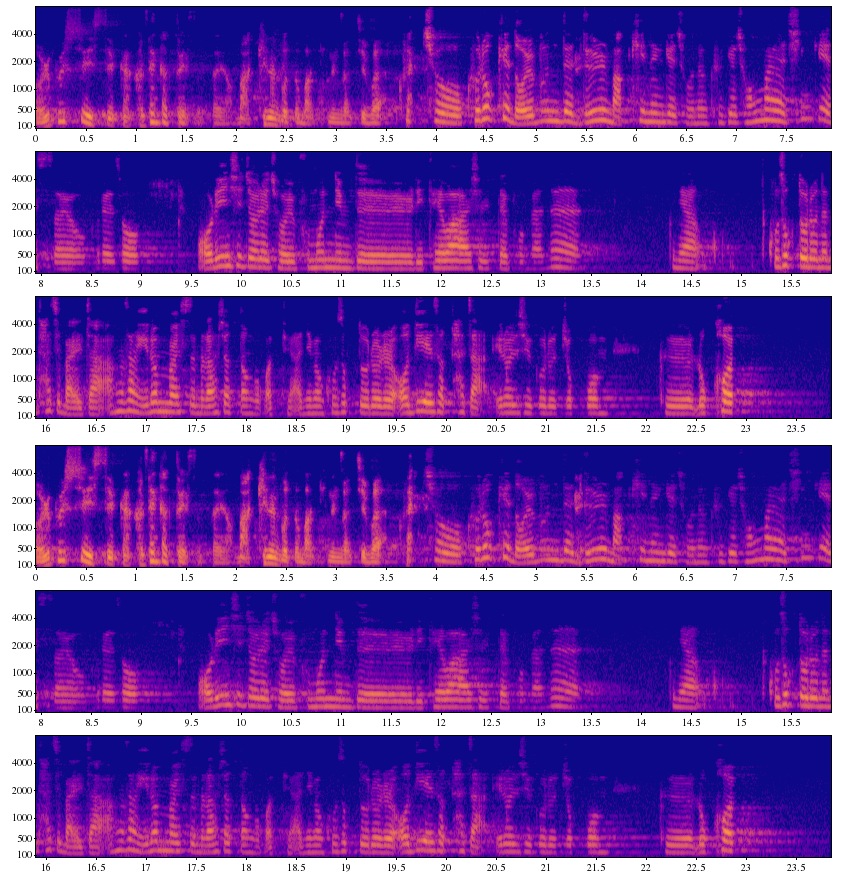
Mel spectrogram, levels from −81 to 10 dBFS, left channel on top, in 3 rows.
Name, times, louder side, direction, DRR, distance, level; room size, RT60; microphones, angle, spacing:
voice 1, 0.0-3.5, right 3 dB, 75° right, 14 dB, 0.7 m, -23 dB
voice 2, 3.9-9.0 9.6-13.4 14.3-14.7 15.3-21.6 22.2-22.9, left 3 dB, 60° left, 17 dB, 0.7 m, -25 dB
29.0 x 22.5 x 7.5 m, 1.4 s
head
